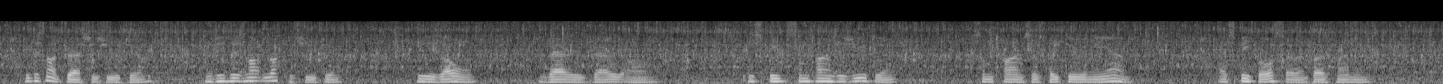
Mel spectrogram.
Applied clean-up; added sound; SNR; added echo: none; Stream / Liquid; 8 dB; none.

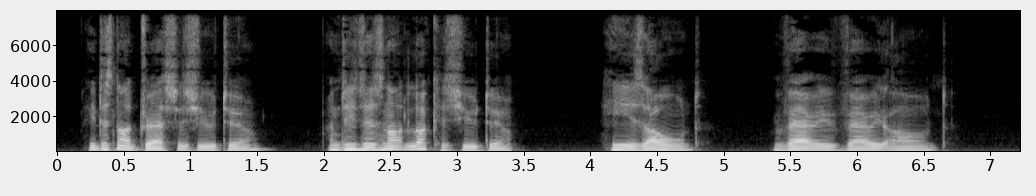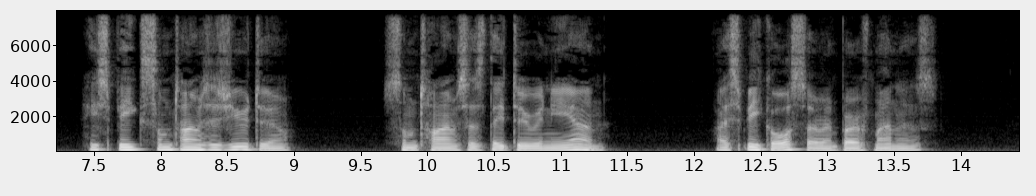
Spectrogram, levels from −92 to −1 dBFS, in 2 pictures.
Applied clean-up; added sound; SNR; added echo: none; none; none; none.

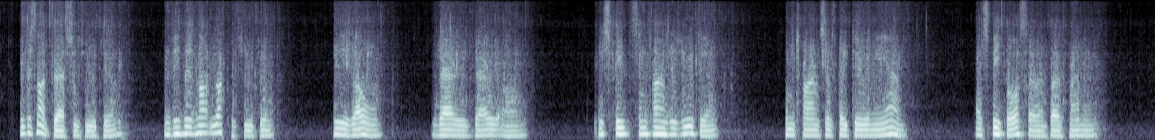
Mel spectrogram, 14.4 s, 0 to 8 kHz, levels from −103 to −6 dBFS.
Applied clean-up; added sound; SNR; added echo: neural mask model RNNoise.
